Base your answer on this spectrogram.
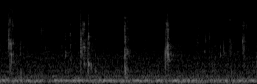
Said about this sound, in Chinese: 有点像地瓜条，怎么这么难嚼？ 我吃过更难嚼的， 嗯然后味道又有点肉的味道，像牛肉干的味道的气味。 它是它没有肉， 嗯， 它五香的。 啊，五香，怪不得叫五香牛肉干的味道。 我我都是整根放进去慢慢嚼，然后越嚼会越有味。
